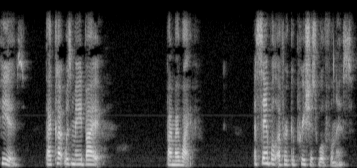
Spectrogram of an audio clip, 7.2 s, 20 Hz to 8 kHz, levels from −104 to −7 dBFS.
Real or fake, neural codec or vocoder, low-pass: real; none; 7.2 kHz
